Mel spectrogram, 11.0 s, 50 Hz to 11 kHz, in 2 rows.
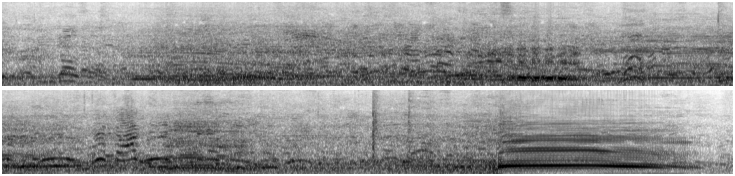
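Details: Sahiwal bull calves at Aftabganj cattle market, held Saturdays and Tuesdays, recorded on a Tuesday, 19 May. Steady crowd chatter and haggling voices, then a loud drawn-out harmonic bellow near the end.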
